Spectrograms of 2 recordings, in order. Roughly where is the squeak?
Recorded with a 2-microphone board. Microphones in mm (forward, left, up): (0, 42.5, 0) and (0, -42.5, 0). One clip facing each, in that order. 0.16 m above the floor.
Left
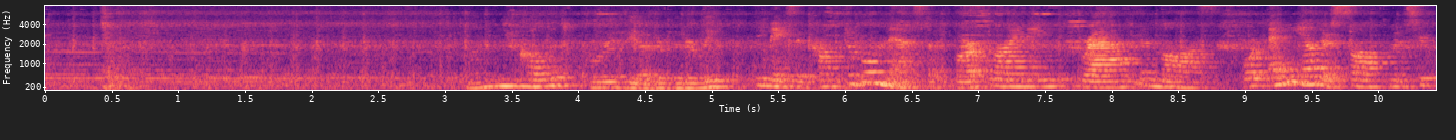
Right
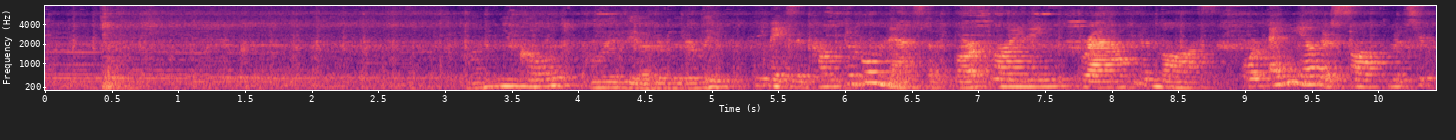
Right.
